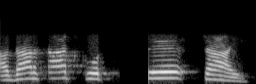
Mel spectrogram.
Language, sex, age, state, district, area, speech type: Bengali, female, 45-60, West Bengal, Purba Bardhaman, urban, conversation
